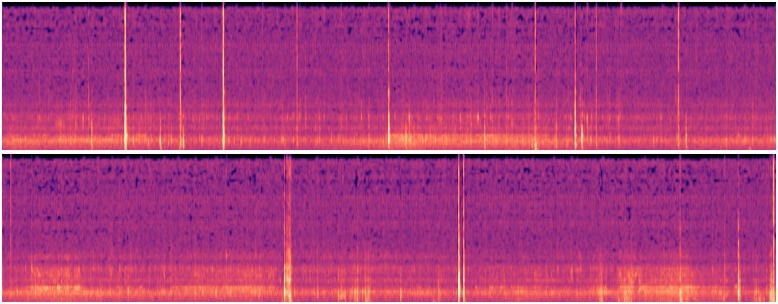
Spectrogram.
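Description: Faint, muffled rush of wind over the camera during a paragliding flight, with scattered sharp clicks and knocks from the hand-held camera and its mount. About a dozen clicks come at uneven intervals, with the loudest a little past the middle and again near the end.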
